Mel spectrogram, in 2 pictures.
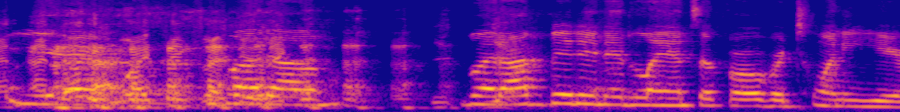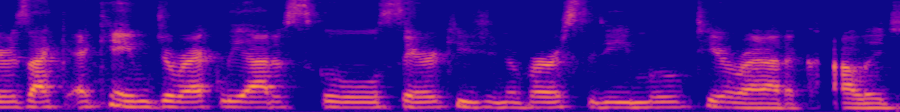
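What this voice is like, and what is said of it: New York accent. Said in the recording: “I'm a New Yorker, if you can't hear the accent.”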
